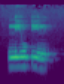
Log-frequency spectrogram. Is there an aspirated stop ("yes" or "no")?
no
